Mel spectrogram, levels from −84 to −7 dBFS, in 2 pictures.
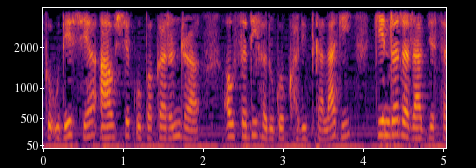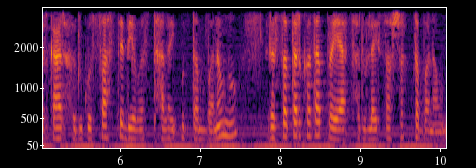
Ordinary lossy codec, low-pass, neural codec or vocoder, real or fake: none; 3.6 kHz; none; real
